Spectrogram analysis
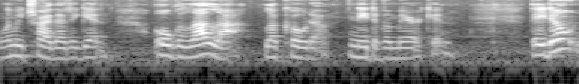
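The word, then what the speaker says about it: Oglala: don't notice me they don't know that I'm ogula Lakota Native American oh I think I said his name wrong let me try that again oala Lota Native American they don't know that I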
